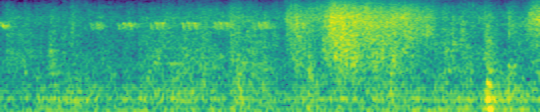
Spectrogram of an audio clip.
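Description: Food goes into hot oil in a wok about two seconds in, with a sudden loud frying sizzle that keeps going. Before it, a high chirp pulses about four times a second.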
